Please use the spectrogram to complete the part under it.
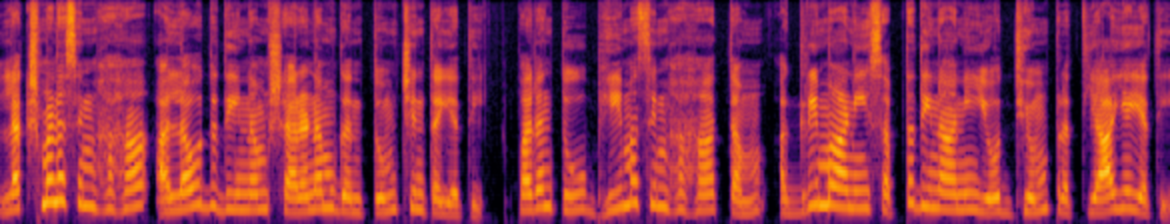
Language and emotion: Sanskrit, neutral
